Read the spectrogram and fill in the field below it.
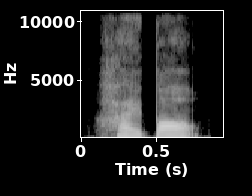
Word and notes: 海报: hǎi bào

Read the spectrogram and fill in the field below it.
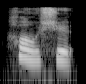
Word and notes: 后续: hòu xù

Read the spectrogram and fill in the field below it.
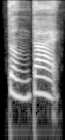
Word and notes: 等待: děng dài

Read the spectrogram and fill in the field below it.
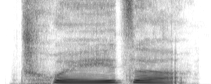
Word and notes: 锤子: chuí zi

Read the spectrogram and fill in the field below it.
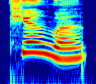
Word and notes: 天文: tiān wén

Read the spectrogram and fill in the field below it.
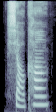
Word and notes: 小康: xiǎo kāng

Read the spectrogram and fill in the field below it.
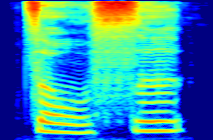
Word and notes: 走私: zǒu sī

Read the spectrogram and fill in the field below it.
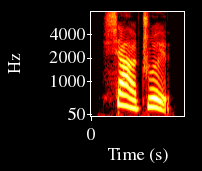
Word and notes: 下坠: xià zhuì

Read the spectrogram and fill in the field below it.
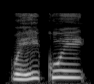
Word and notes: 违规: wéi guī

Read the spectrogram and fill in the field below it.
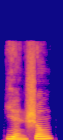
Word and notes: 衍生: yǎn shēng

